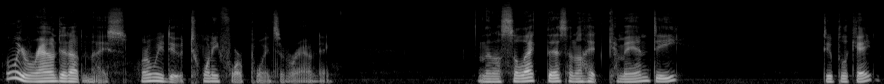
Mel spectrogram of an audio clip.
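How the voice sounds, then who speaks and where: A man giving a casual software tutorial, talking informally and thinking aloud as he works, with a creaky, gravelly voice. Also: medium pitch, normal speed, pauses often, no echo. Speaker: design software tutorial host. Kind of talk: casual screen-recorded tutorial.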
